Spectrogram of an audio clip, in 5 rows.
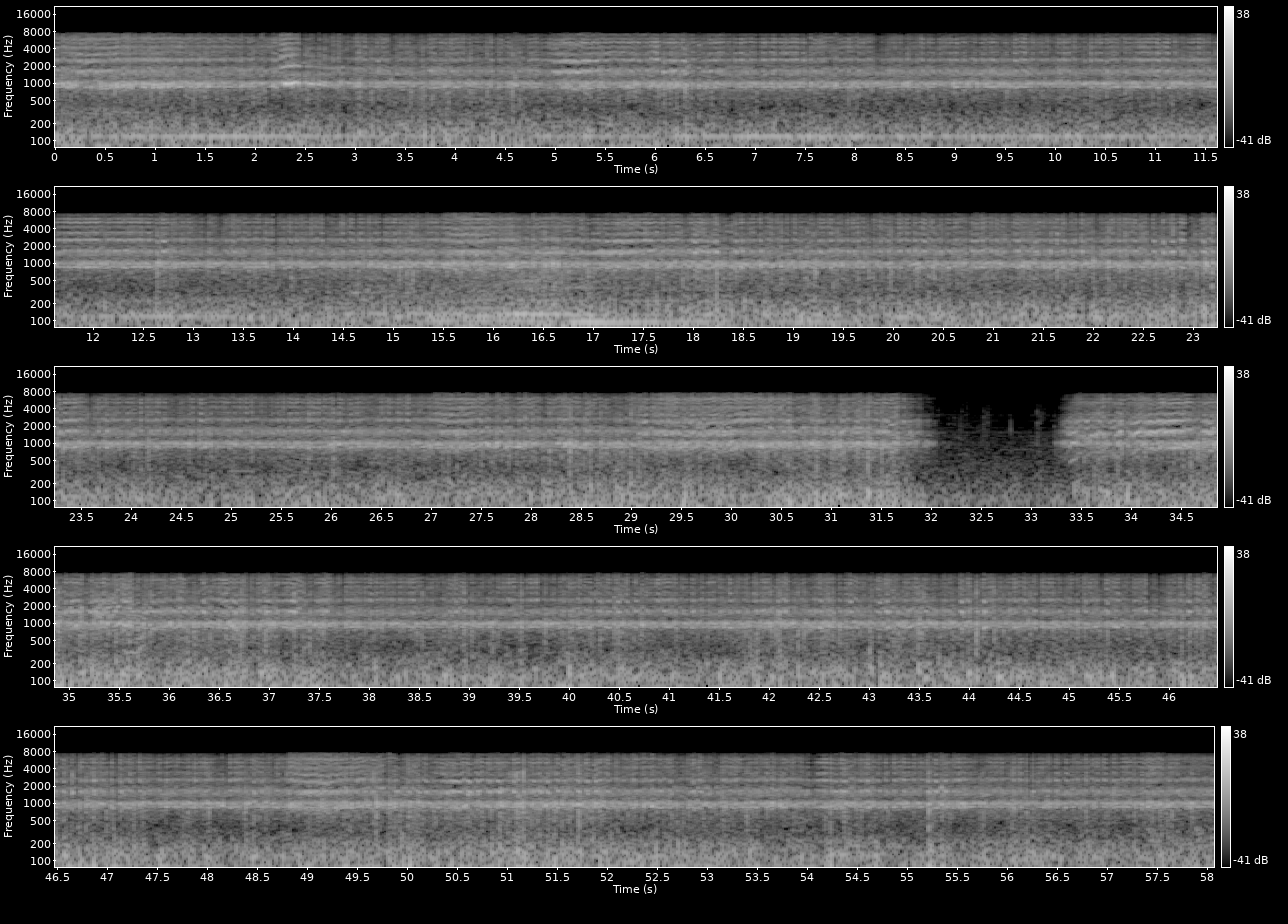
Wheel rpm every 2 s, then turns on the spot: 230, 240, 230, 230, 230, 230, 230, 230, 230, 230, 230, 240, 230, 230, 220, 180, 60, 210, 230, 230, 230, 240, 240, 230, 230, 230, 230, 230, 230.
none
